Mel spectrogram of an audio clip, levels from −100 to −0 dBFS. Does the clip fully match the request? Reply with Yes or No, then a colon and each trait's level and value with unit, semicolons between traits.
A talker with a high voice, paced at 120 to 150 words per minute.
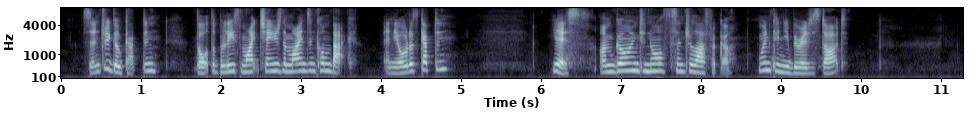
No: very high, 265 Hz; average, 165 wpm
